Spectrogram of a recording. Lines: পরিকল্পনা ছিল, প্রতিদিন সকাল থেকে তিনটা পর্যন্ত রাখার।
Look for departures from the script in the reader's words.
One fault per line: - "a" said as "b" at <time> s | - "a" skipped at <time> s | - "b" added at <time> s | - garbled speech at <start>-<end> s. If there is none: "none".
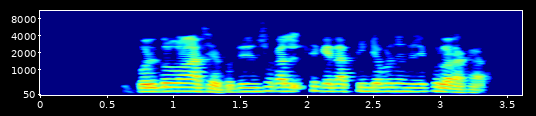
- "ছিল" said as "আছে" at 1.2 s
- "রাত" added at 2.2 s
- "এটি খোলা" added at 2.8 s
